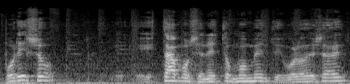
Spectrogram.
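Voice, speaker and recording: An older man with a Rioplatense Argentine accent, explaining things deliberately as a guest in a radio interview. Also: a little high, soft background music. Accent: Rioplatense Argentine Spanish. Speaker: interview guest, theatre actor.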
